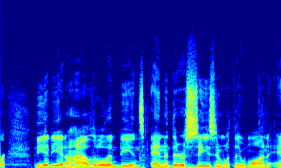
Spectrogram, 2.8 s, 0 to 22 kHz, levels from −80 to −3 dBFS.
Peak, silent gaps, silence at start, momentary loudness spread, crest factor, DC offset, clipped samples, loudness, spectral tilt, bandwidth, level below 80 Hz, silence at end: -8 dBFS; none; 0 s; 5 LU; 16 dB; under 0.1%; under 0.1%; -23 LUFS; -3.5 dB/octave; 16.5 kHz; -52 dBFS; 0 s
